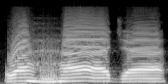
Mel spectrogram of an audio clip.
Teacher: Akan tetapi ketika di akhir bacaan dan waqaf, apabila ada fathatain bertemu alif di akhir bacaan, maka dia diiwadkan, diganti menjadi panjang sebagaimana mad tabi'i. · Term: mad iwad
